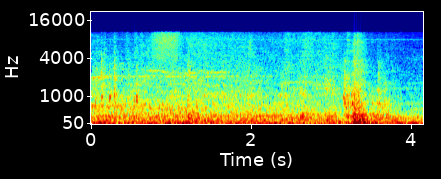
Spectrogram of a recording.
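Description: Escalator running with a steady low hum and rumble, and a single louder knock about three seconds in.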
